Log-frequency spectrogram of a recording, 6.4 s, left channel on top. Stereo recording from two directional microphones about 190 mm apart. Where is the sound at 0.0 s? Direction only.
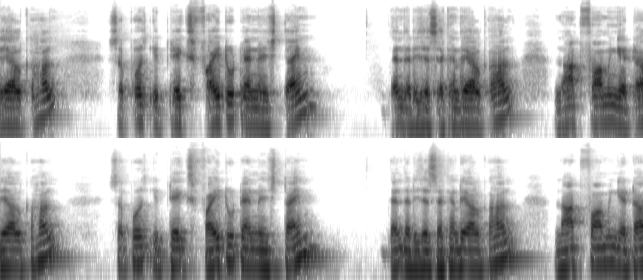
30° left (ahead or behind).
